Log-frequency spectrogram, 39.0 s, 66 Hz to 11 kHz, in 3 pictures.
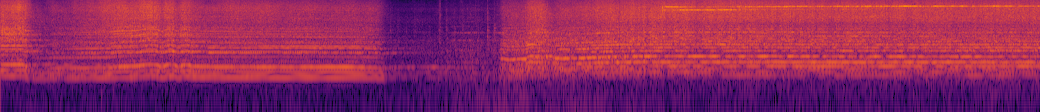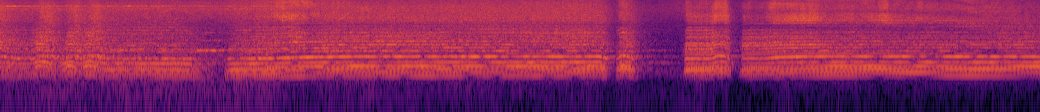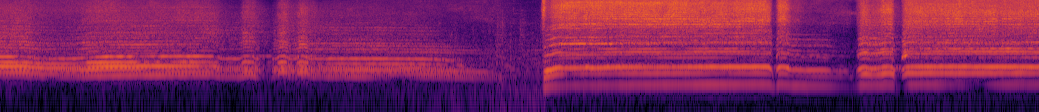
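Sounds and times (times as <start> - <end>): steam whistle blasts: 0.0 - 5.0, 6.2 - 32.2, 32.8 - 38.9
lower-pitched steam whistle: 0.0 - 32.2, 32.8 - 38.9
warbling steam whistle: 0.0 - 32.2, 32.8 - 38.9.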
